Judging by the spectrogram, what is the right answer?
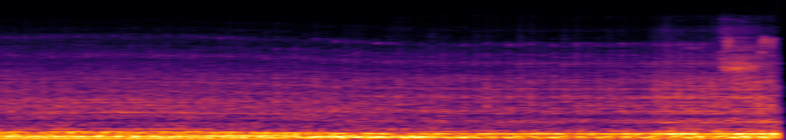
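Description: Tractor engine idling with a mulcher attached, a steady low throbbing drone with a slight knocking pulse, close and continuous throughout.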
